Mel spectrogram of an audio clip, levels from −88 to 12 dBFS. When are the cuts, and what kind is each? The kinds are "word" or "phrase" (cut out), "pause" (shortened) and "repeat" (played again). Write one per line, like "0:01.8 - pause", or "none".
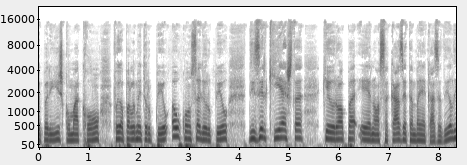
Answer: none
